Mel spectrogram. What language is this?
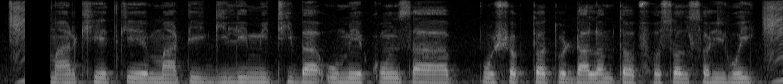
Bhojpuri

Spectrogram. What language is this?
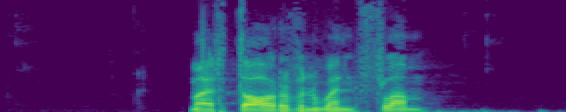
Welsh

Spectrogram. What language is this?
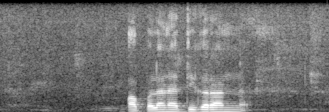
Sinhala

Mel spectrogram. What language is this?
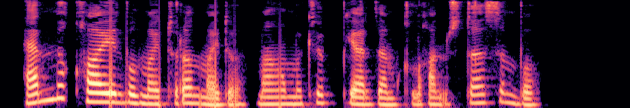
Uyghur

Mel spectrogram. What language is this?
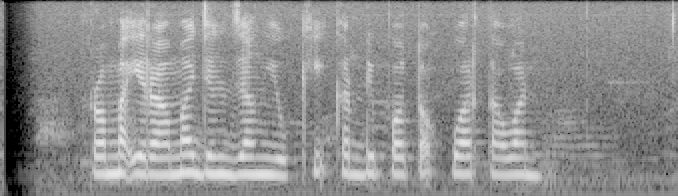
Sundanese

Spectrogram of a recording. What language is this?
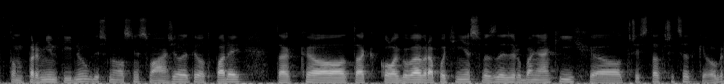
Czech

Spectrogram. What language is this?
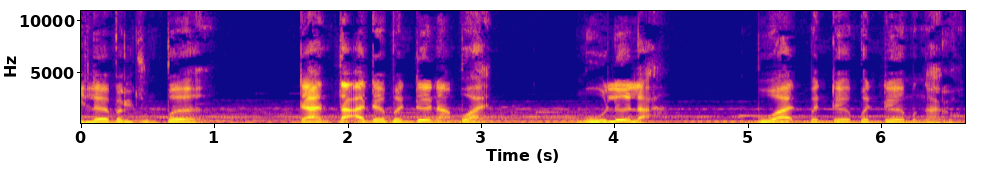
Malay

